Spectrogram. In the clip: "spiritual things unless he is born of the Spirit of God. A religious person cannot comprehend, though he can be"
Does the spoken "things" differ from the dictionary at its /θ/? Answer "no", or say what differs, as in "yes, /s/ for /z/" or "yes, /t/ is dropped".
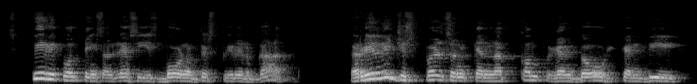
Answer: yes, /t/ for /θ/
